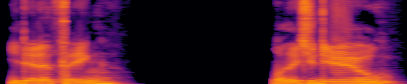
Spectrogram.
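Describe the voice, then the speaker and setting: A woman's voice: low-pitched, slow pace. A woman livestreamer chatting casually while she works, muttering to herself and repeating phrases in a rambling way. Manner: swears freely. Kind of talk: casual chat while working on stream.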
